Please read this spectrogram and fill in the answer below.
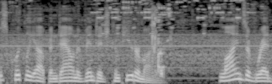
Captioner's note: computer whirring and beeping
